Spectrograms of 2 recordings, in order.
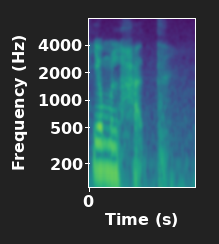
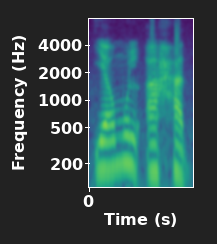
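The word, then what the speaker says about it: يوم الأحد: মুমকিন বারুহ ইয়াউমুল হাদ, এখানে ইয়াউমুল আহাদ, ইয়াউমুল আহাদ এখানে উচ্চারণ করে আঞ্চলিক ভাষা ইয়াউমুল হাদ, মানে এই যে আ শব্দটা ব্যবহার করে না, ইয়াউমুল হাদ ডাইরেক্ট ইয়াউমুল হাদ, এভাবে।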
